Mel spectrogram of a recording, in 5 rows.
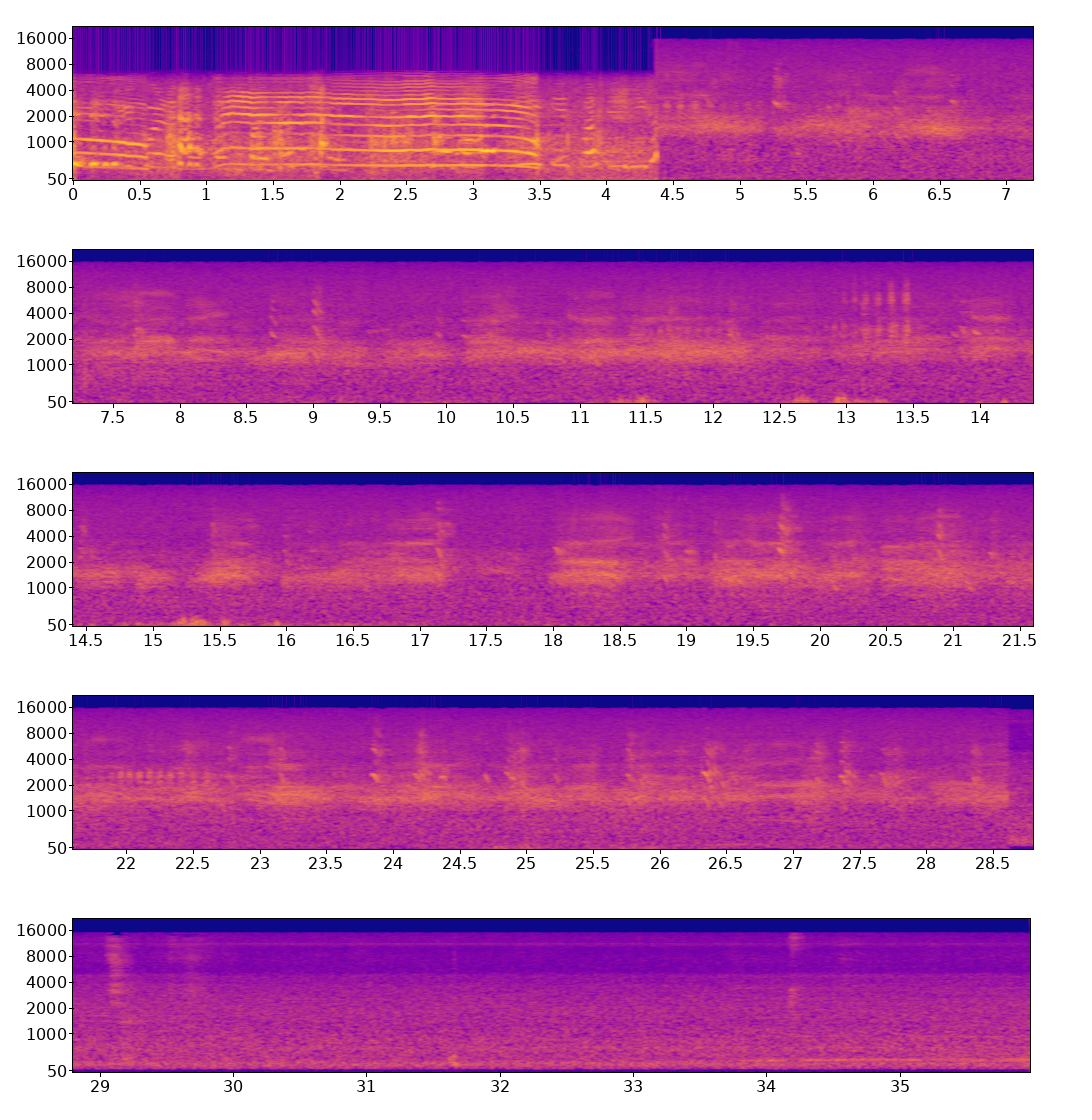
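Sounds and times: harsh cawing animal calls: 4.4s - 28.6s.

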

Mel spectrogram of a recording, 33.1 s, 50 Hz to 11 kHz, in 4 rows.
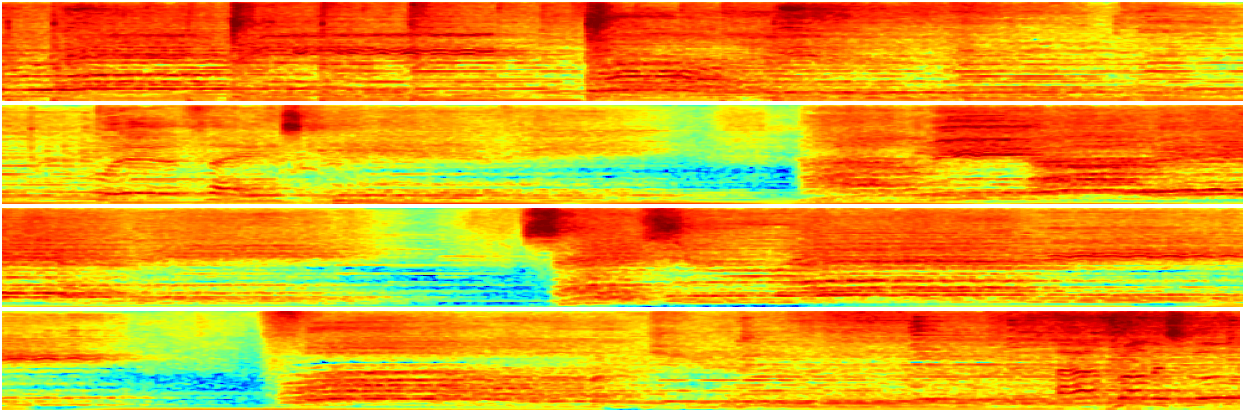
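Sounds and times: choir singing a gospel hymn: 0.0s - 33.0s.

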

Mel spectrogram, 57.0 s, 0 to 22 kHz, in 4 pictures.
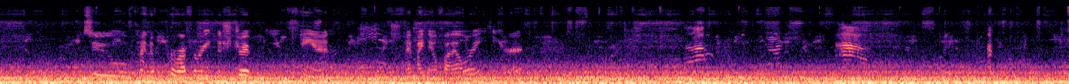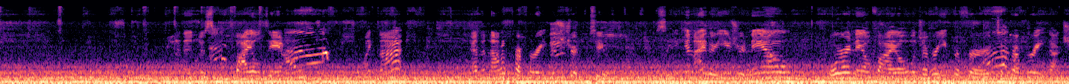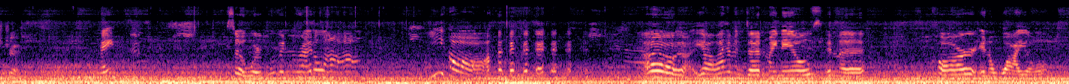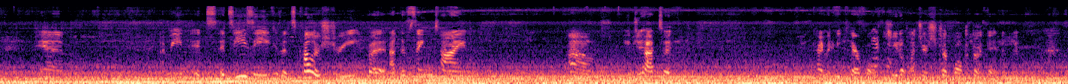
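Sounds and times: faint voices: 0.0s - 49.2s, 53.5s - 57.0s
car cabin road and engine drone: 0.0s - 57.0s.

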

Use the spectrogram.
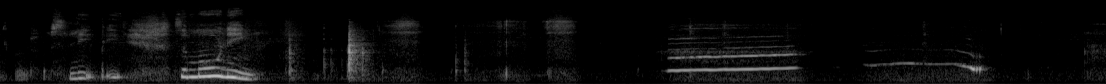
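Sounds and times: high-pitched whining calls: 6.7s - 9.9s.

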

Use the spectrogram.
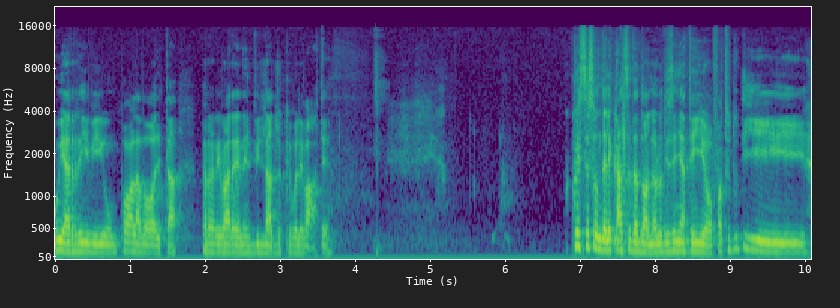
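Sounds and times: man speaking: 0.0s - 3.8s, 6.8s - 10.0s
faint breath: 3.7s - 5.4s.

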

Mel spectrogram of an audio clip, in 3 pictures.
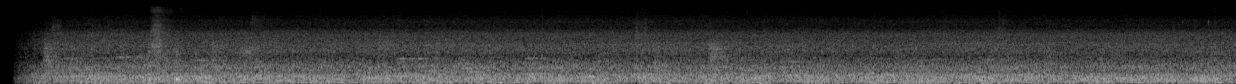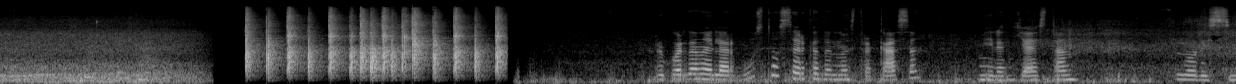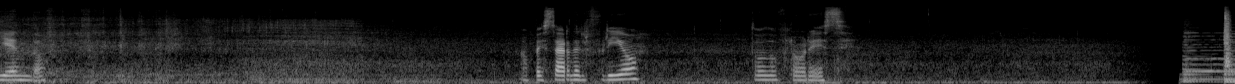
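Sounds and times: loud sharp rhythmic beats: 14.8s - 17.5s.

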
